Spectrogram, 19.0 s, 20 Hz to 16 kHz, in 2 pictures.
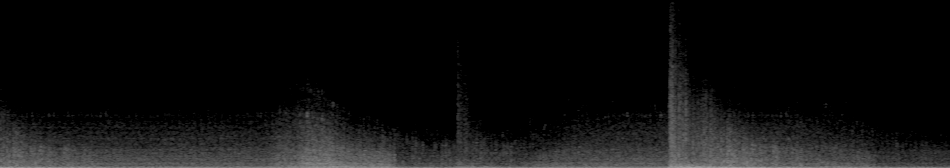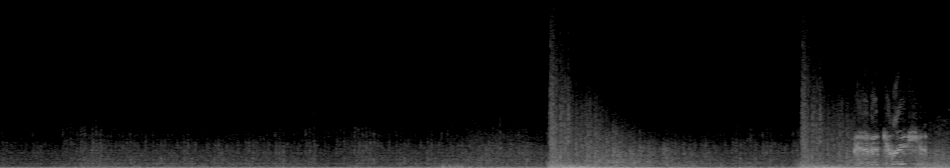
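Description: Tank cannon shots in World of Tanks, fired from a Type 61 tank: three or four loud booming blasts spaced several seconds apart, each trailing off into rumbling engine and battlefield noise.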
